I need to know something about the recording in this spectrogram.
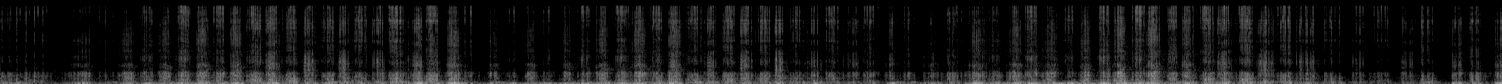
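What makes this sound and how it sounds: Long lilac nails on both hands tap and scratch around the sides and rim of a ribbed round glass jar filled with honey. The result is a dense, continuous stream of quick clicks and scratchy rasps, weighted toward low, muffled tones. It runs at a steady level for the whole clip, with brief lulls.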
